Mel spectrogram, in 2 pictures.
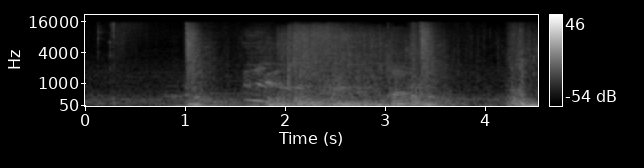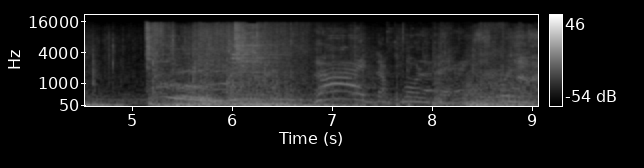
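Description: Game sound effects crash and whoosh.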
